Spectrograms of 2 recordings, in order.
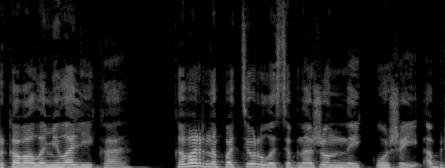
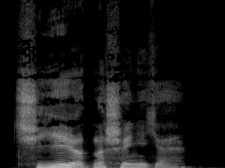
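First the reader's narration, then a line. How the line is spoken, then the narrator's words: Noisy exhale. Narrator (Russian): шумно выдохнул Заверин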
